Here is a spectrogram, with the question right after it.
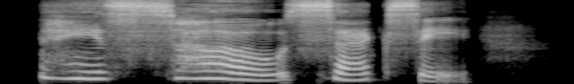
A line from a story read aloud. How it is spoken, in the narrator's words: Moonbeam purred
